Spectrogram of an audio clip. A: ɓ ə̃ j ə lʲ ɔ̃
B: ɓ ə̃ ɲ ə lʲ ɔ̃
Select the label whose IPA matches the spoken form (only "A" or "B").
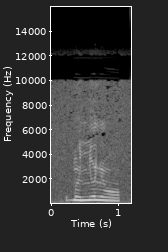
B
